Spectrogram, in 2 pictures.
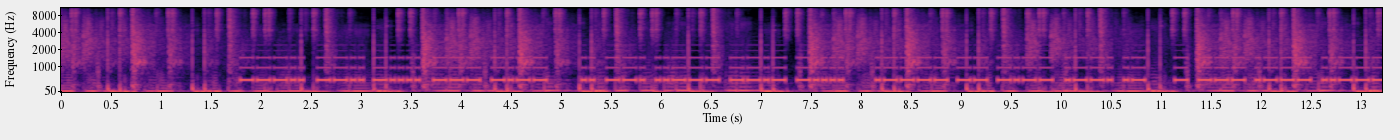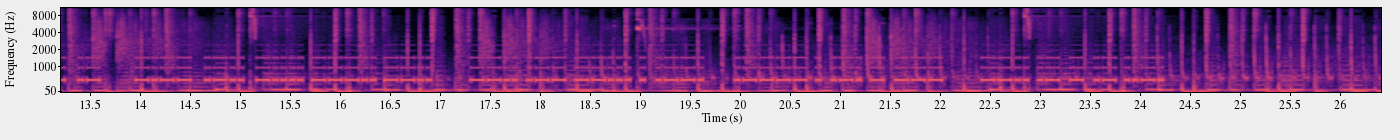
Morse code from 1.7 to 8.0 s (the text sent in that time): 8Z6OY IG2Q6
